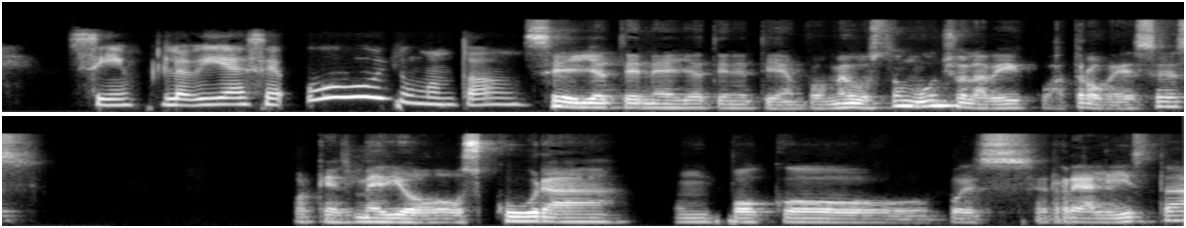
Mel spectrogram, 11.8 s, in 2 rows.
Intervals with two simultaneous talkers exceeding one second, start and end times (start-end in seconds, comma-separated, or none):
none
